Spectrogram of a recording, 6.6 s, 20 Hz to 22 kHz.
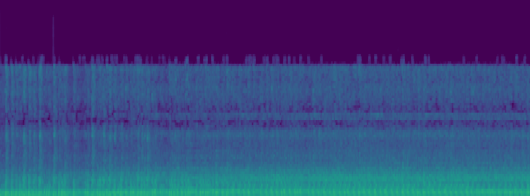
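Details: McCulloch Super Pro 125C chainsaw, first fire after cleaning, intake boot and hardware, new-old-stock muffler; on high speed with non-adjustable carb, it buzzes high, thin and flat, won't respond to adjustment, acts starved of fuel.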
